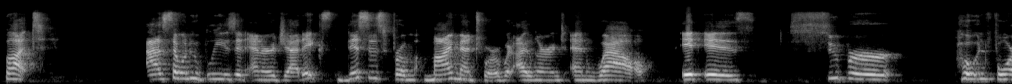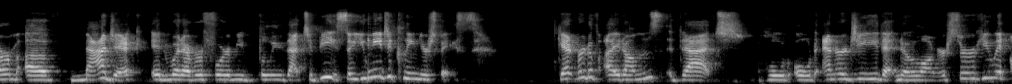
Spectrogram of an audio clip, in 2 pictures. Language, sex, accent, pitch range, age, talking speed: English, female, American, 205-270 Hz, 30-49, 155 wpm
